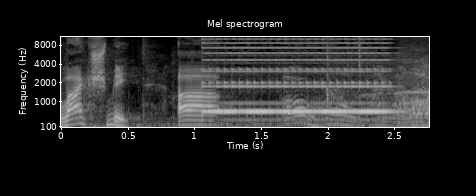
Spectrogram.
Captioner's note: timer sounding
